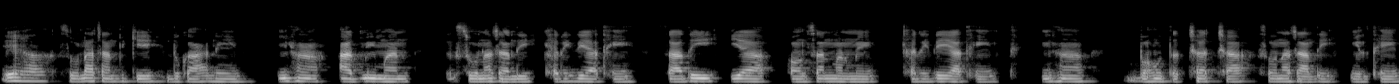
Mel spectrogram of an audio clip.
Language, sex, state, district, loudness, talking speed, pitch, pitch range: Chhattisgarhi, male, Chhattisgarh, Jashpur, -25 LUFS, 125 wpm, 130 Hz, 130-135 Hz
